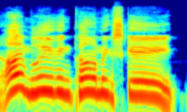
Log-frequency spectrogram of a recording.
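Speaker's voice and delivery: very high, slow sarcastic falsetto; mocking whiny announcement. Mocking the idea he is quitting Comicsgate, high slow parody. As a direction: parody a dramatic farewell, drawn out. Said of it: "this isn't a fucking".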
